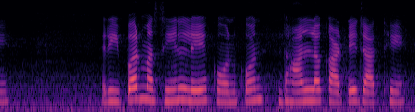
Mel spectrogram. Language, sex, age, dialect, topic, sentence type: Chhattisgarhi, female, 25-30, Central, agriculture, question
